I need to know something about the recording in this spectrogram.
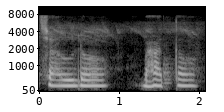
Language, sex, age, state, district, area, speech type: Odia, female, 18-30, Odisha, Nuapada, urban, spontaneous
